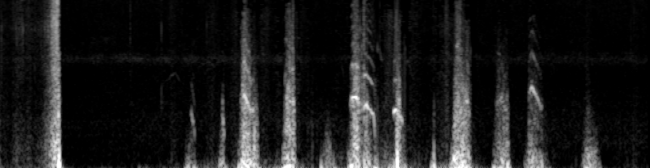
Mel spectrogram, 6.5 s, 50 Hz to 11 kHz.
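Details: Jjonddeok, a female American Curl cat with straightened ears born 30 December 2018, recorded at home on an ASMR microphone: a string of about ten short, harmonic calls over five seconds, several sliding up or down in pitch, with faint room noise.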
